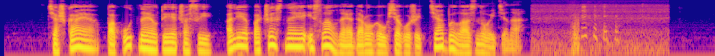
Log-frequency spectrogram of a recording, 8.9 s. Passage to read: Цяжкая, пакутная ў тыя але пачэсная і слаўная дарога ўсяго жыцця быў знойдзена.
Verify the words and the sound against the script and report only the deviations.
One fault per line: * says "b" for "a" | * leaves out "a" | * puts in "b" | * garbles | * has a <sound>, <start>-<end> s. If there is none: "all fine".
* puts in "часы"
* says "была" for "быў"
* has a laugh, 7.1-8.2 s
